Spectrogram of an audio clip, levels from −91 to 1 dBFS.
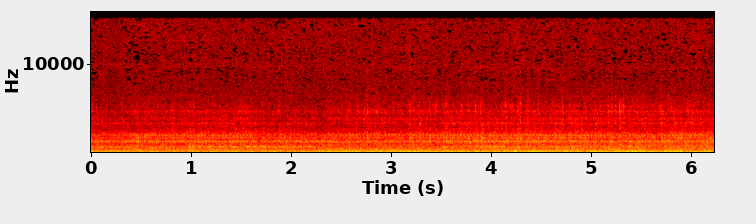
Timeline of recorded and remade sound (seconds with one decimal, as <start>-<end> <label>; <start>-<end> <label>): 0.0-6.2 recorded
